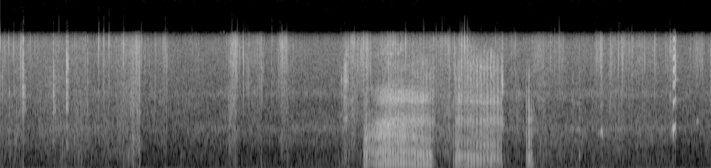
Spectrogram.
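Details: Pomeranian–Chihuahua mix (Pomchi) dog playing with its owner before bedtime. Mostly quiet with faint ticks, then two low, harsh, rumbling growl bursts in the middle, each about a second long, with a short pause between them.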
